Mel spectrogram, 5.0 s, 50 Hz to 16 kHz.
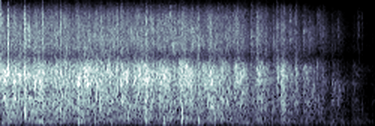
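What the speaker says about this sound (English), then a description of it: "Let's give Ranjani a round of applause" Audience applause after a presenter's talk at a university 3 Minute Thesis research event, a dense wash of many clapping hands that holds steady and then fades out near the end.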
